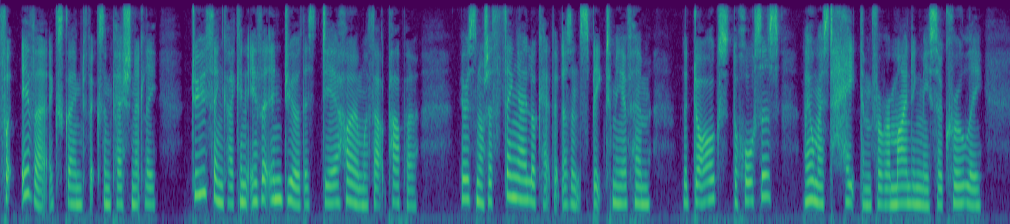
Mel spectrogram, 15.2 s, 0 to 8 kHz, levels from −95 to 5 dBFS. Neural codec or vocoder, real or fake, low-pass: none; real; 7.2 kHz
